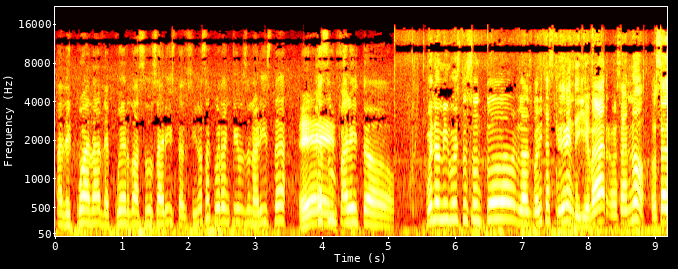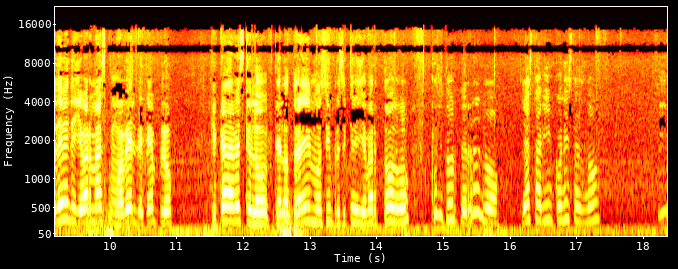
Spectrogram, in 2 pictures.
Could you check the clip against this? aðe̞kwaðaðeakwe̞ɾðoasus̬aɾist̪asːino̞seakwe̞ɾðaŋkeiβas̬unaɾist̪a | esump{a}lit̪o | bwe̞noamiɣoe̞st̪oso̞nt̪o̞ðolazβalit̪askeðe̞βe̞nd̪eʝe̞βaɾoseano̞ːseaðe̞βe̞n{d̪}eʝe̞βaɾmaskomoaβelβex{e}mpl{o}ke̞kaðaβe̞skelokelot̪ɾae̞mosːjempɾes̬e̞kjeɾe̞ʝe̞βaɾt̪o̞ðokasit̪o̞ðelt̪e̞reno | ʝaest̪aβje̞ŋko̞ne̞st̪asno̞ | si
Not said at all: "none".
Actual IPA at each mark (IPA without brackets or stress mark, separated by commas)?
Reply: a, d̪, e, o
